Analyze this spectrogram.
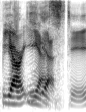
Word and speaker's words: Brest: Brest. I was really, yes, in France. It's pronounced B-R-E, spelled B-R-E-S-T.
